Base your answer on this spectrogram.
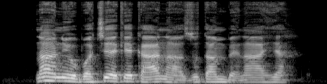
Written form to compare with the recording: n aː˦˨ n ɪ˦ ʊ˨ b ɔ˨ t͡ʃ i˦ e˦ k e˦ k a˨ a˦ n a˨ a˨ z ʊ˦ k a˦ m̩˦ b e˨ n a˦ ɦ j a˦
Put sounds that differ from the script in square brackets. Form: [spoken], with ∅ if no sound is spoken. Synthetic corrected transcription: n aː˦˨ n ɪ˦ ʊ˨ b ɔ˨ t͡ʃ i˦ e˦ k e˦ k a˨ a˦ n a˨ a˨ z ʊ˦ [t] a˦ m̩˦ b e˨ n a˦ ɦ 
